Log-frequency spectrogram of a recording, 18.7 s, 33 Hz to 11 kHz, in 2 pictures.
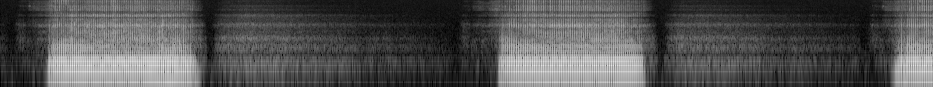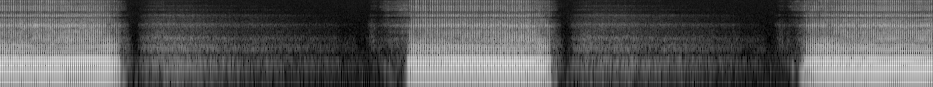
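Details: Loud, rough snores on each in-breath about every four seconds (roughly 14 a minute), with softer out-breaths between; ordinary sleep snoring from a relaxation/white-noise recording.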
